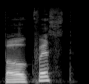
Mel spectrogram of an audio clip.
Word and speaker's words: Boqvist: I am taking Adam Boqvist. I said that wrong. Boqvist. No, that is right. Okay, That's right.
